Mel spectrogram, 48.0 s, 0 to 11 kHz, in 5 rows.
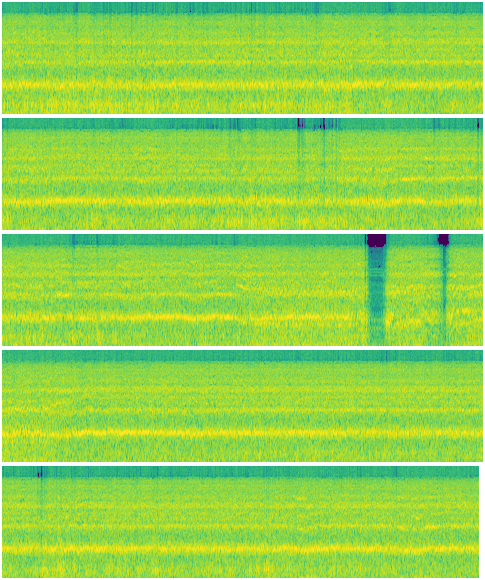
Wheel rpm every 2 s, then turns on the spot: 230, 230, 230, 230, 230, 220, 230, 240, 220, 230, 220, 230, 210, 120, 130, 220, 230, 240, 230, 230, 230, 240, 230, 230.
26-28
